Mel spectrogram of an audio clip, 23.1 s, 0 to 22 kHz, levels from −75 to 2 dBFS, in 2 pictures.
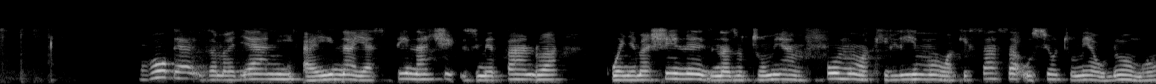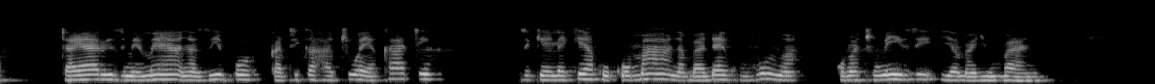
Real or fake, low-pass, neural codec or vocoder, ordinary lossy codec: fake; 5.4 kHz; codec, 16 kHz in and 24 kHz out, 2.2 kbps, FireRedTTS-2 codec; AAC, 48 kbps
